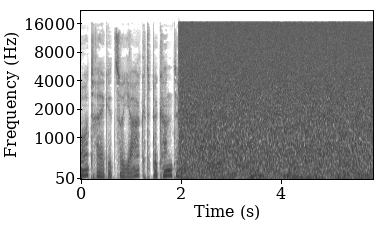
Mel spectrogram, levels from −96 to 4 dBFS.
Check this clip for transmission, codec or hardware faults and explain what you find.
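One fault is present: a wrong sample width from 1.94 s to the end. Samples that appear to be 32-bit integers are read as 16-bit, so each splits into two values. The low bytes become loud noise that buries the speech, and playback runs at 0.5x speed, an octave low.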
